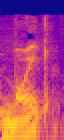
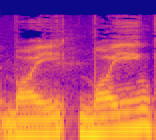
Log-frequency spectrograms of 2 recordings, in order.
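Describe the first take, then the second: First: The name is said with one syllable. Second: The name is said with two syllables. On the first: "shove it into one syllable" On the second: "like it's two syllables"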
